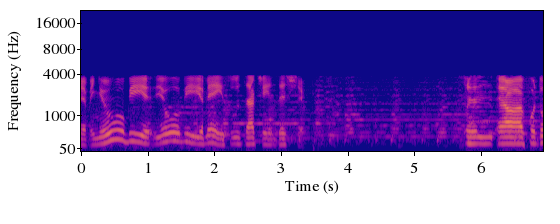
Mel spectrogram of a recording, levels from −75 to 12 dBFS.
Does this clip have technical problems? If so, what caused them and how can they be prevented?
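Yes. The first is a noise suppressor applied to music or sounds, running across the whole clip. A speech-tuned suppressor treats held tones, ambience and reverb as noise, so sustained parts and tails keep getting pulled down while attacks slip through. Here the level swings by around 10 dB, which gives the sound a pumping, fluttery, thinned-out feel, all squeezed into the narrow, dull band you'd expect from a call path that stops at 4 kHz. To prevent it, switch off noise suppression, or use a music mode, whenever the source isn't speech.

The second is sound cut by the noise suppressor from 3.31 to 5.77 s. Through that stretch the suppressor decided the material was noise and ducked it harder than the rest, with the deepest dip about 10 dB down. Steadier, decaying parts sink most and their tails get clipped short, while sharper onsets hold up better. The same fix applies: keep the suppressor out of the chain for non-speech audio.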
